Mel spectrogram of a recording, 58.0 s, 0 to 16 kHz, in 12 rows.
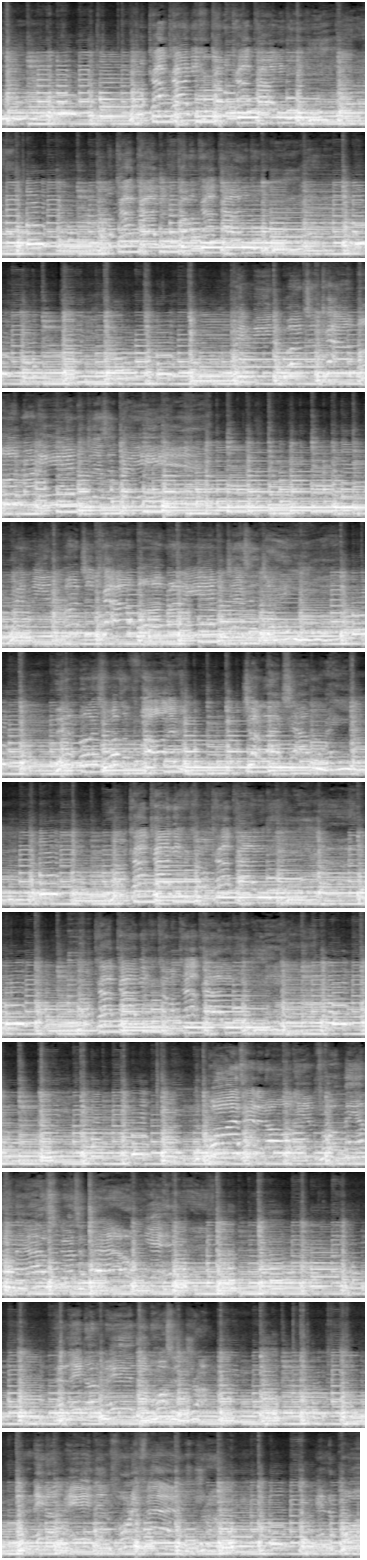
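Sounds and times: acoustic guitar picking: 0.0s - 58.0s.

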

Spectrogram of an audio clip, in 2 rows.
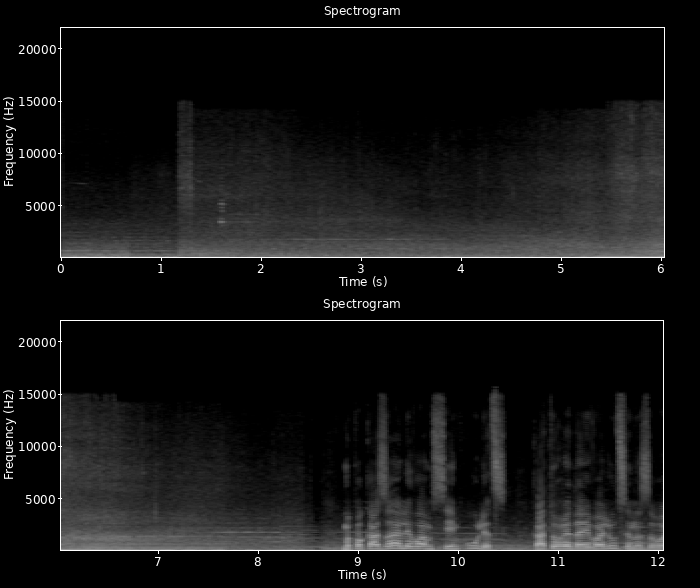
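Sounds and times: vehicle engine passing close: 0.0s - 8.6s
cars going by: 0.0s - 8.9s.

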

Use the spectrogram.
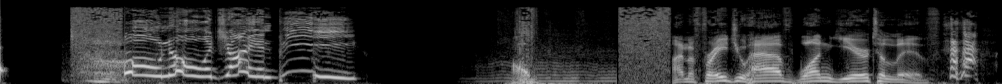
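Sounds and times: cartoon bee buzzing: 4.6s - 6.7s.

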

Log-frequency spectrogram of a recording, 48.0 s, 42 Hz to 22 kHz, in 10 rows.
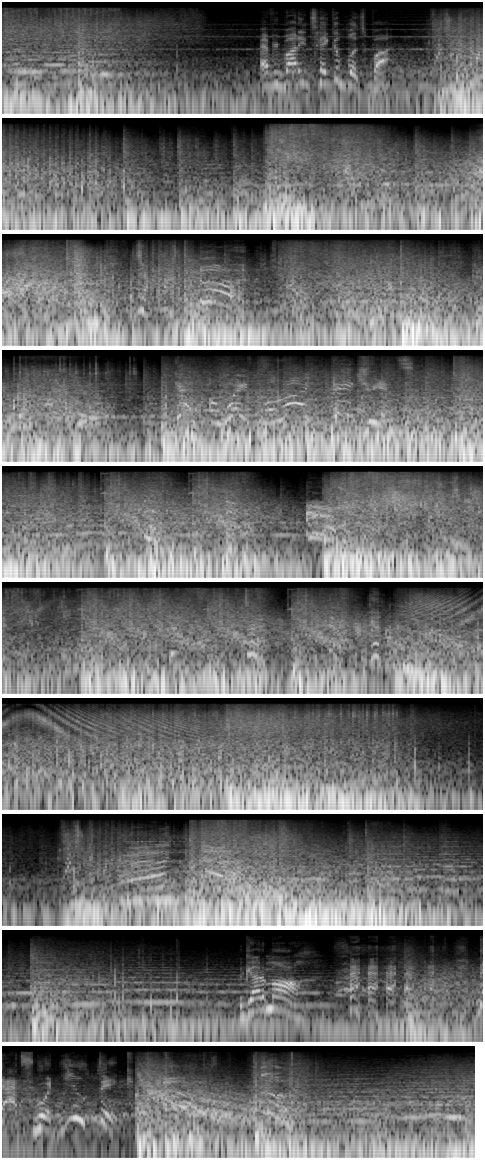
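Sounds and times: action music score: 0.0s - 48.0s.

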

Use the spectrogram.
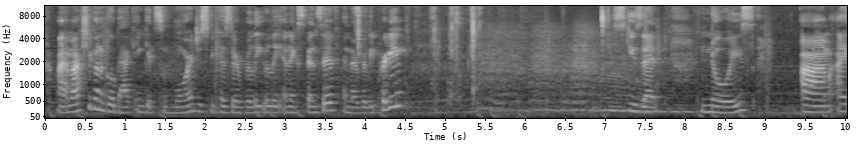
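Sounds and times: plastic cosmetics clicking: 4.8s - 5.5s.

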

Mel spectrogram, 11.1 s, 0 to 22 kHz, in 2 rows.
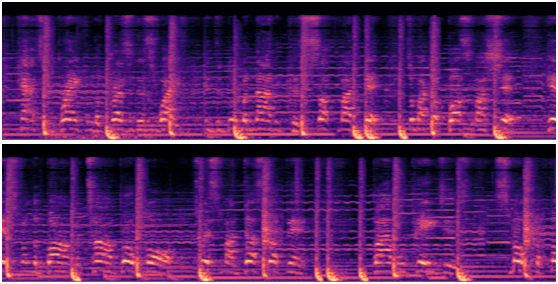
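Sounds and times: hip-hop beat with kick drum: 0.0s - 11.0s
rapped vocal: 0.0s - 11.0s.

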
